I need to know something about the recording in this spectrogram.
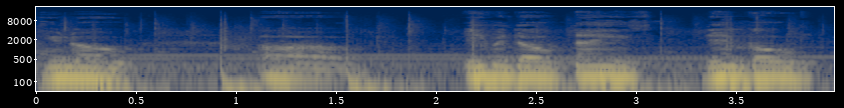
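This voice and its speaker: A man's voice: medium pitch, little pitch movement, slow, over music. A middle-aged man chatting casually and giving heartfelt advice in an emphatic, repetitive, preachy way into a desk microphone. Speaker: mukbang host. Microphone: desk microphone close in front.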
